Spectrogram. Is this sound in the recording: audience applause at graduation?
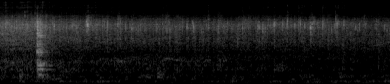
no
